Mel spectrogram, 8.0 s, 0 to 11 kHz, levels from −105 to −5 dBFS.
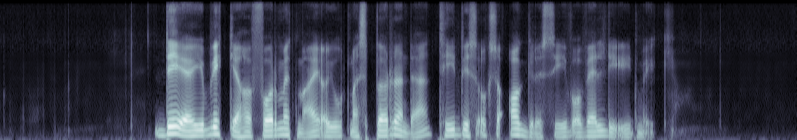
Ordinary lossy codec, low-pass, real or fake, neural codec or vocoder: none; 9.9 kHz; fake; codec, 24 kHz, 1.2 kbps, DualCodec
